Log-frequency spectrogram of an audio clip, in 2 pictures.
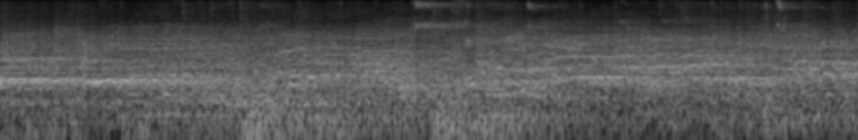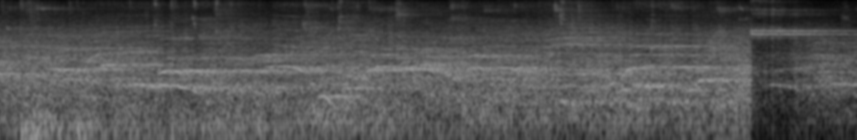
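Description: A crowd cheers and shouts in an echoing sports hall.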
